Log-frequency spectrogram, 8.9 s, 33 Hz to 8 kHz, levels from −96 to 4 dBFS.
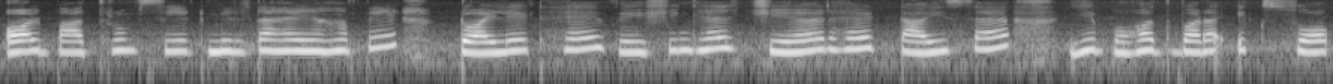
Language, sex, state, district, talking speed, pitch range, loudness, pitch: Hindi, female, Bihar, West Champaran, 135 wpm, 275-315 Hz, -17 LUFS, 290 Hz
